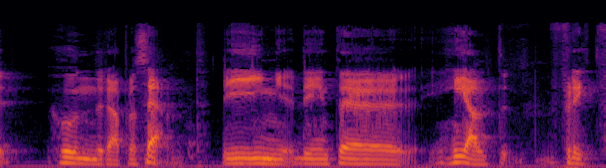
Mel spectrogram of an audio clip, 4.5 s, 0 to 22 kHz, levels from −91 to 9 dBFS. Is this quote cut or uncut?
cut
